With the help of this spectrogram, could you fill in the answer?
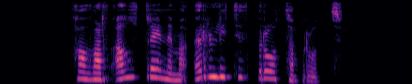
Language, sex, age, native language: Icelandic, female, 30-39, Icelandic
